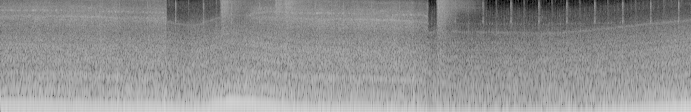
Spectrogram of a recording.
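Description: A truck engine hums low and steady, its pitch rising and falling as the truck slows.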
